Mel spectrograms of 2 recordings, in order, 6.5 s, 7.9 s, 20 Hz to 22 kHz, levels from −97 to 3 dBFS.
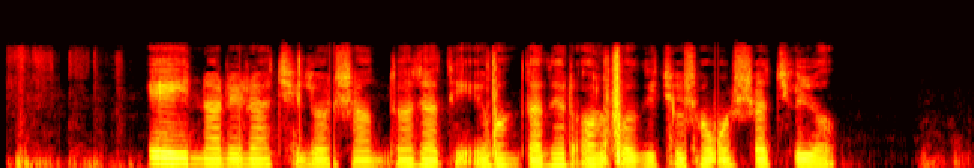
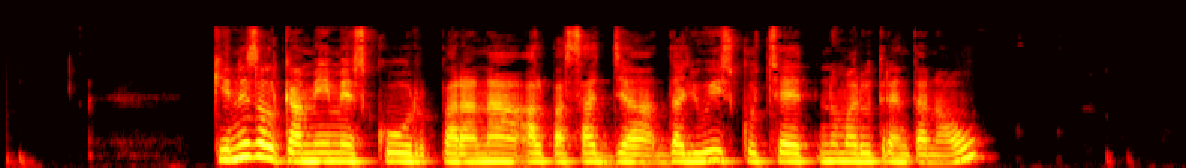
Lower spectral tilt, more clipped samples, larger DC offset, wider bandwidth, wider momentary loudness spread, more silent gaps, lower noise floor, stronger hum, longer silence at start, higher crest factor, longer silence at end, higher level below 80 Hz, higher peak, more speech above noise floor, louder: about the same, -6.5 dB/octave vs -6.5 dB/octave; neither; neither; second, 7.4 kHz vs 11.5 kHz; about the same, 8 LU vs 8 LU; neither; second, -47 dBFS vs -83 dBFS; neither; second, 0.1 s vs 1.45 s; about the same, 20 dB vs 18 dB; second, 0.95 s vs 1.4 s; first, -50 dBFS vs -66 dBFS; about the same, -2 dBFS vs -4 dBFS; second, 27 dB vs 63 dB; about the same, -21 LUFS vs -21 LUFS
